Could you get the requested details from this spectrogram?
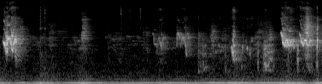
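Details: Happy budgies playing with a new toy, harsh squawky chirps and rising-falling chatter, loud notes at the start and end, quieter twittering between.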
